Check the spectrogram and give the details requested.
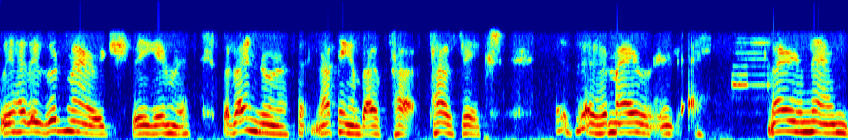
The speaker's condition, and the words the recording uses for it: Stroke. She has a little bit of a speech impediment, but I'm sure you'll be able to handle what she's saying, and you can clarify any words, or I'll clarify as she speaks.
